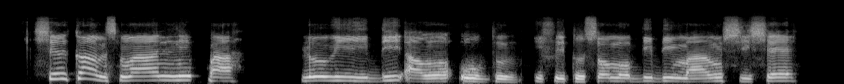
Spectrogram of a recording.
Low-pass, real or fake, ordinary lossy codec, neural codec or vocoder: 14.4 kHz; fake; Opus, 16 kbps; codec, 32 kHz, 1.9 kbps, SNAC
